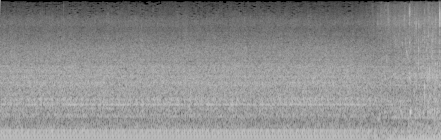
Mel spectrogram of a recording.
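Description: A narrowboat's diesel engine running steadily, a low even drone. Its note changes slightly near the end.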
